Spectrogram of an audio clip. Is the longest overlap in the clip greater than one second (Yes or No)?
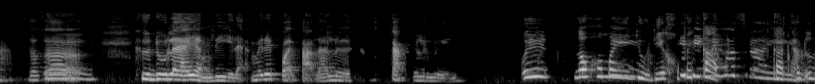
No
